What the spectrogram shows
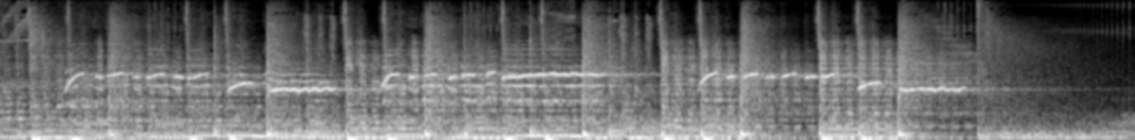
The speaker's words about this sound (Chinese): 这是你自己吹的口哨吗？ 对 哦，是真的是啊。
